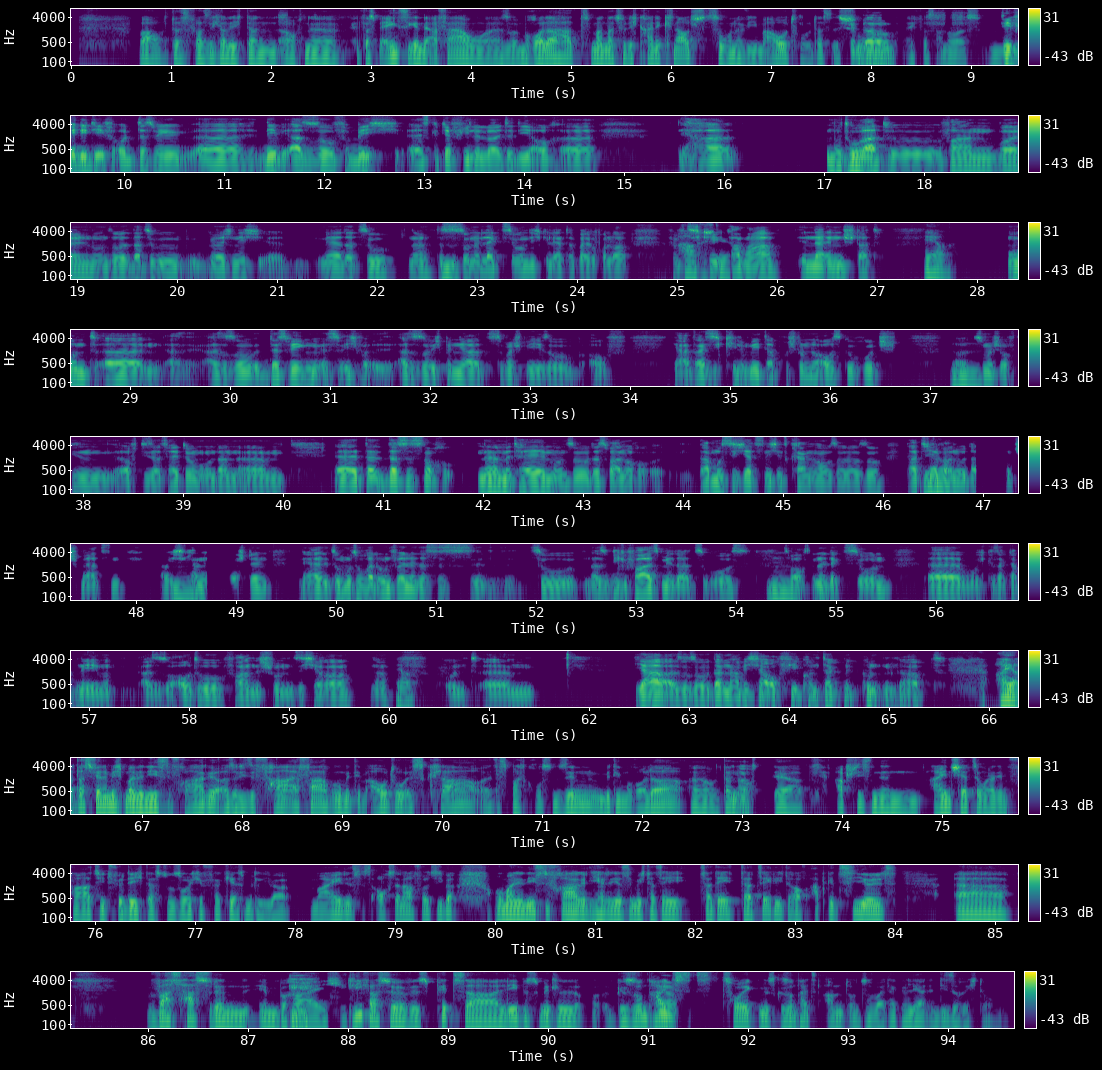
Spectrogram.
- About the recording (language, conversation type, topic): German, podcast, Welche wichtige Lektion hast du aus deinem ersten Job gelernt?
- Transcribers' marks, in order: static; other background noise; distorted speech; mechanical hum; tapping; throat clearing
